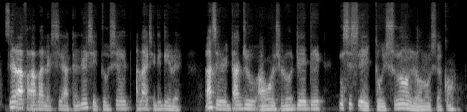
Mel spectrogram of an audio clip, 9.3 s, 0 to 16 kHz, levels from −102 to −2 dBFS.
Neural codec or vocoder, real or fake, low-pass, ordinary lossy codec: codec, 44.1 kHz, 2.6 kbps, DAC; fake; 14.4 kHz; MP3, 64 kbps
